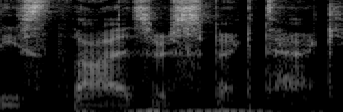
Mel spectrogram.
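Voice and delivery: quiet, hushed, private muttering. Voicing a dwarvish woman patting someone's leg: speaking very quietly to herself. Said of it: "says to herself in dwarvish".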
